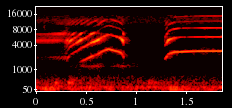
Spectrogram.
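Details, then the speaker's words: Joule-thief LED light circuit meant for 1.5 V but run from about 4 V: a shrill whistle that sweeps up and down, then settles into a steady piercing tone; the coil is untuned for the overvoltage and the MOSFET gets very hot. "yeah it's loud because it should be only 1.5 volts and it's running off four volts so the coil is not tuned for this high voltage and it gets this guy really hot"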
